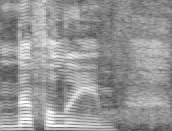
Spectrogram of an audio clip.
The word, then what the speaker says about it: Nephilim: Nephilim actually is the Hebrew pronunciation of that Hebrew word. Actually, I'm trying to change the way I say it. It's Nephilim, the giants from the biblical thing.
